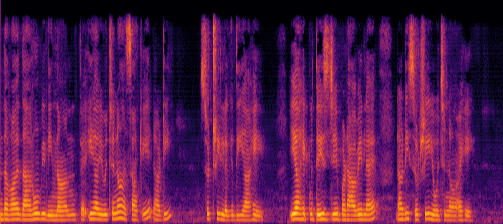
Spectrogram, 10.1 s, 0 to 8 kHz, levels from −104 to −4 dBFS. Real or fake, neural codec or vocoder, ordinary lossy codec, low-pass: fake; codec, 16 kHz, 4 kbps, X-Codec, WavLM features, trained on Multilingual LibriSpeech; none; 7.2 kHz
